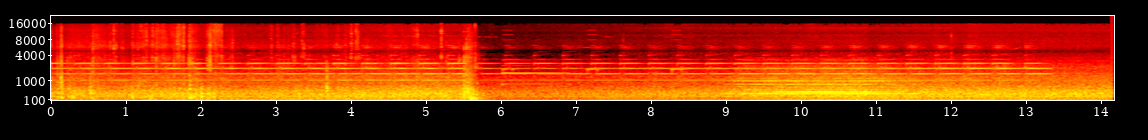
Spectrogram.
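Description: CSX freight train led by diesel locomotives approaching, with a steady engine rumble and steady high-pitched tones. A sharp jolt comes about six seconds in, and a train horn chord sounds for about two seconds about nine seconds in.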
